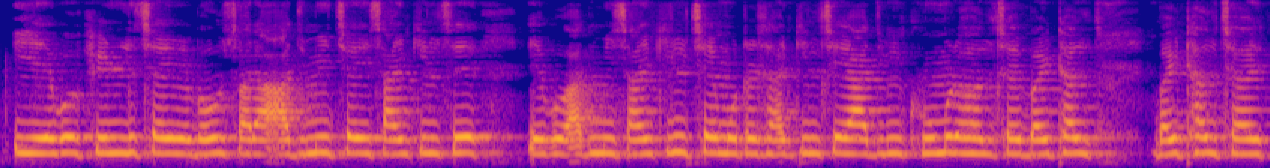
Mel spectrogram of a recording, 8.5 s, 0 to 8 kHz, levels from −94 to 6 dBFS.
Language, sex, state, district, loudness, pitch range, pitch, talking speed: Maithili, female, Bihar, Samastipur, -20 LUFS, 265-280 Hz, 275 Hz, 175 wpm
